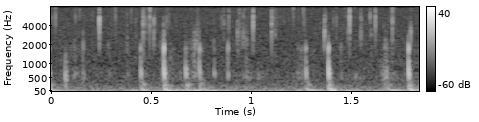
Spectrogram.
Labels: {"label": "biophony, knock", "recorder": "SoundTrap 300"}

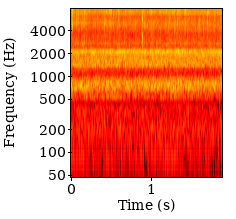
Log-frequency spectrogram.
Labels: {"label": "anthrophony, boat engine", "recorder": "HydroMoth"}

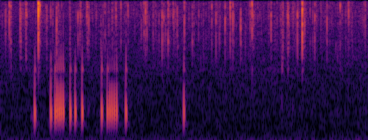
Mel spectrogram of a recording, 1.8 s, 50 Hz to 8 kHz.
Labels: {"label": "biophony, knock croak", "recorder": "SoundTrap 300"}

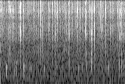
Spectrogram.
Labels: {"label": "ambient", "recorder": "HydroMoth"}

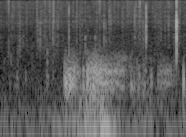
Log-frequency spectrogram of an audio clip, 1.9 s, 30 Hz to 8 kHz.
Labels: {"label": "biophony, growl", "recorder": "SoundTrap 600 or HydroMoth"}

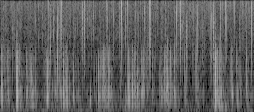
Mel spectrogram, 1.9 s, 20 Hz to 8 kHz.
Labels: {"label": "biophony, sea urchins (Echinidae)", "recorder": "SoundTrap 600 or HydroMoth"}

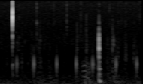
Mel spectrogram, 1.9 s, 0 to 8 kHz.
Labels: {"label": "biophony, knock croak", "recorder": "SoundTrap 300"}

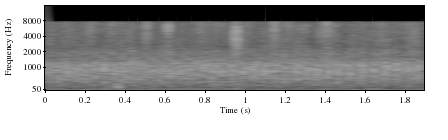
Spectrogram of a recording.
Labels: {"label": "biophony, rattle", "recorder": "SoundTrap 500"}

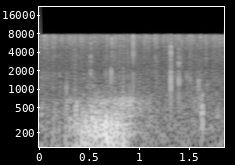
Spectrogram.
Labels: {"label": "biophony, growl", "recorder": "SoundTrap 600 or HydroMoth"}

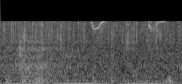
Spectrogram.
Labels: {"label": "biophony, dolphin", "recorder": "SoundTrap 500"}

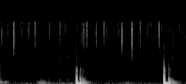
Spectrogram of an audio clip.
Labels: {"label": "biophony, double pulse", "recorder": "SoundTrap 300"}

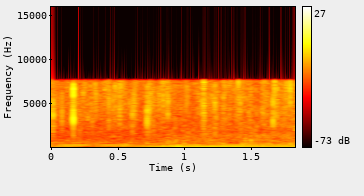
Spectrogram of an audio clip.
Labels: {"label": "biophony, midshipman", "recorder": "SoundTrap 500"}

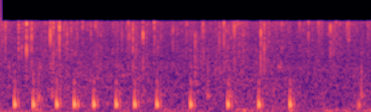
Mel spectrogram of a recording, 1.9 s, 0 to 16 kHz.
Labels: {"label": "biophony, pulse", "recorder": "SoundTrap 500"}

